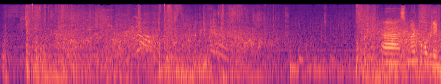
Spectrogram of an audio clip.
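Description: Fire crackles and sparks burst in a game.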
